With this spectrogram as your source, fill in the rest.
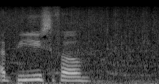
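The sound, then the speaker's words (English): A fountain splashes and pours beside a swimming pool at a villa hotel in the Andalusian foothills between Marbella and Estepona, a steady watery hiss under brief talk that continues alone once the voice stops. “The noise you can hear behind me is the fountain next to the swimming pool of the Villa Padierna”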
